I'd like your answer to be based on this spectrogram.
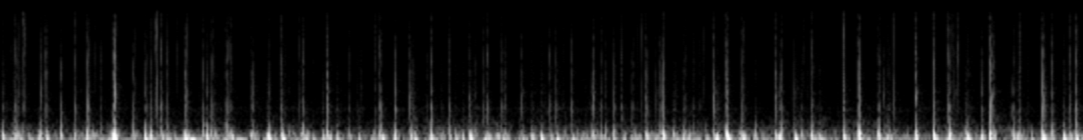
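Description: Long nails scratch and tap rapidly on a flat, padded, gold metallic quilted faux-leather cover. The taps land as a dense run of dull, low, muffled thumps with soft scratching between them, each dying away at once with no ring.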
